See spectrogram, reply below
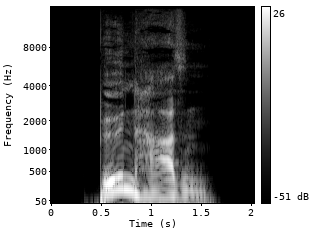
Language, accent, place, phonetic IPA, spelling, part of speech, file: German, Germany, Berlin, [ˈbøːnˌhaːzn̩], Bönhasen, noun, De-Bönhasen.ogg
- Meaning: plural of Bönhase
